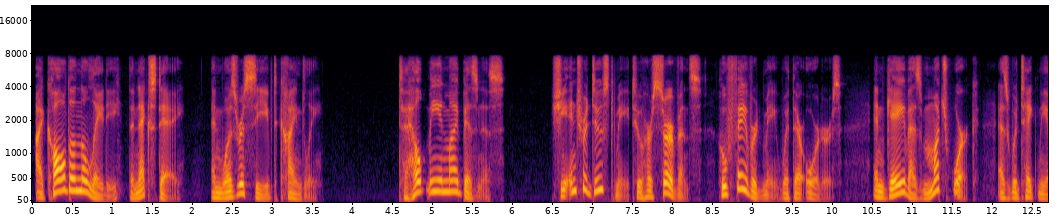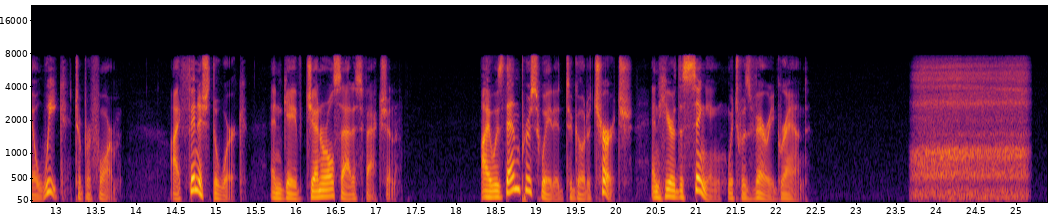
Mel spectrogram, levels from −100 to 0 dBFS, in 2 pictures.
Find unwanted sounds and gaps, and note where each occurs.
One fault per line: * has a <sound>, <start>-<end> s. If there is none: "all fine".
* has a breath, 23.7-25.2 s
